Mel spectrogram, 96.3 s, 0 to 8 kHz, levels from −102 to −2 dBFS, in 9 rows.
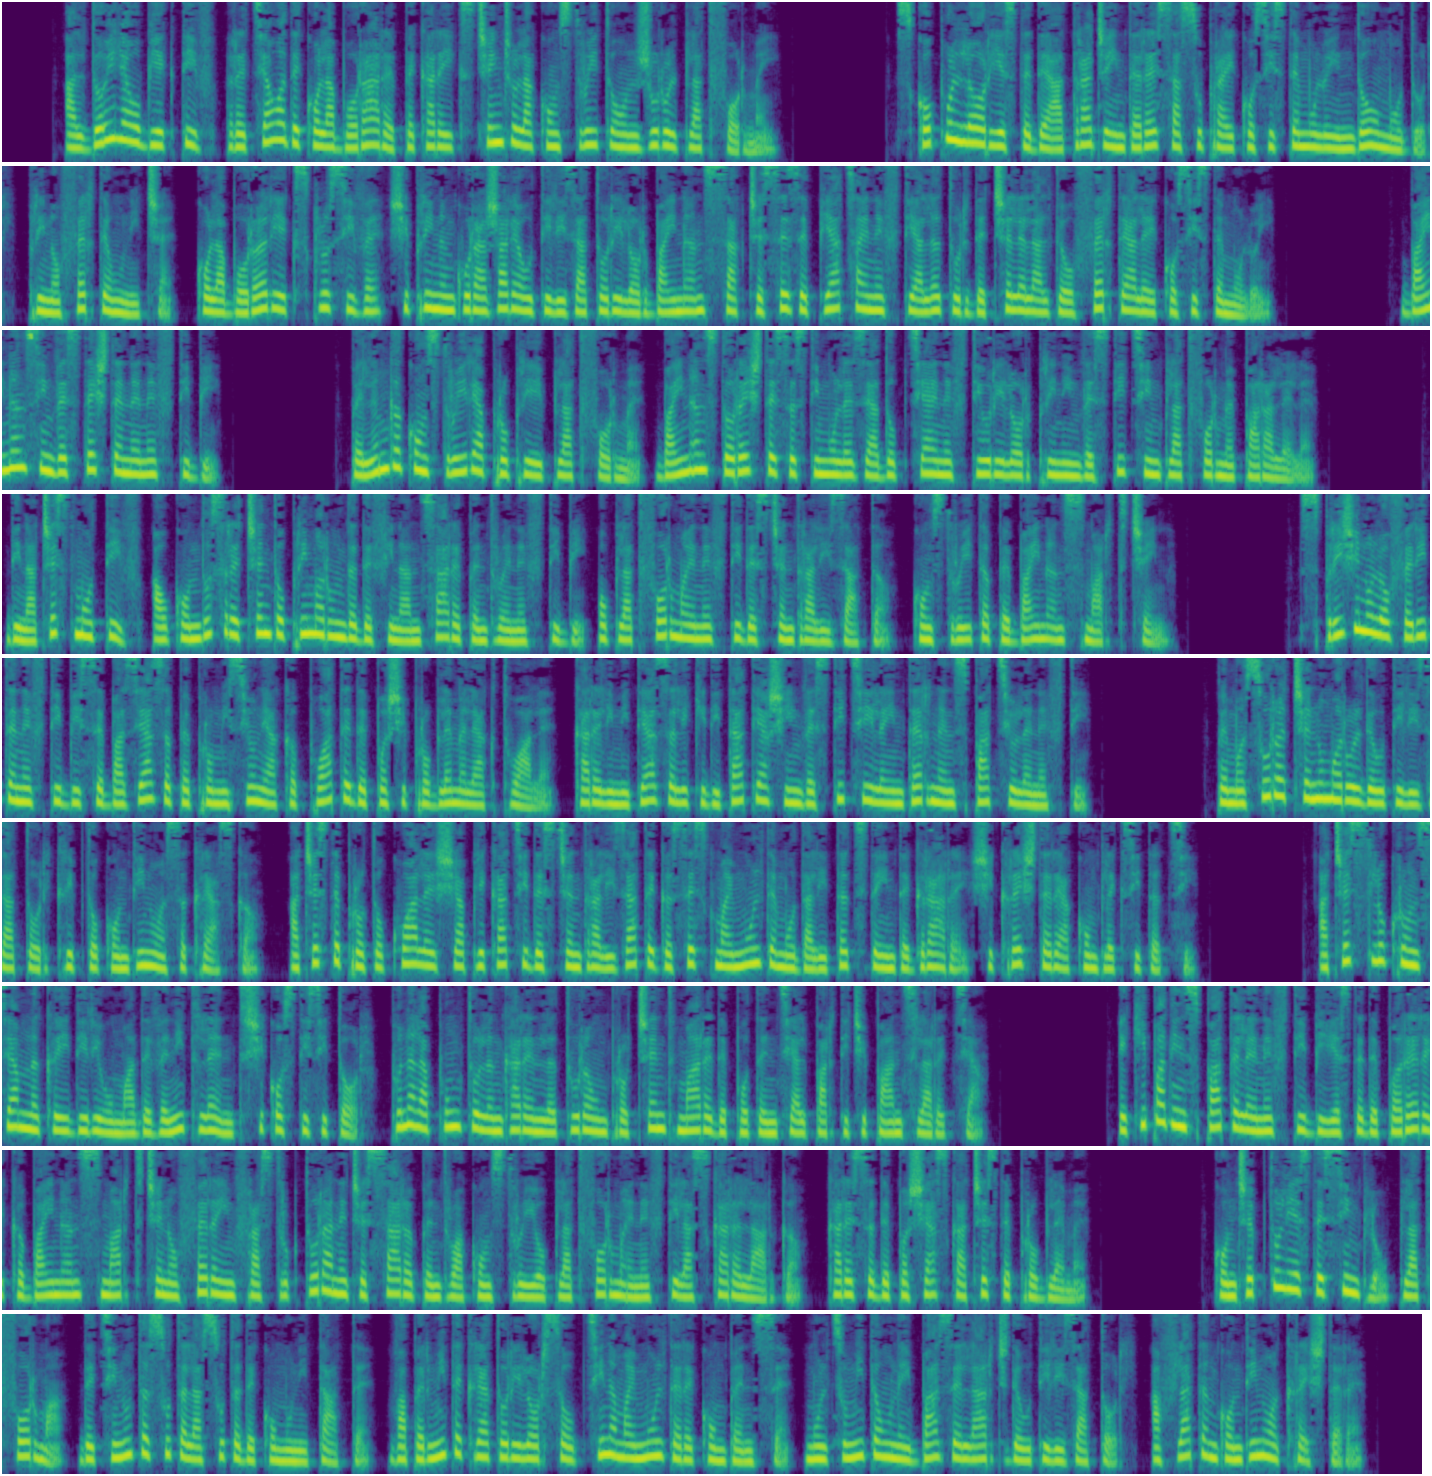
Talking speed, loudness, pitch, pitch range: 130 wpm, -19 LUFS, 195 Hz, 175-220 Hz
